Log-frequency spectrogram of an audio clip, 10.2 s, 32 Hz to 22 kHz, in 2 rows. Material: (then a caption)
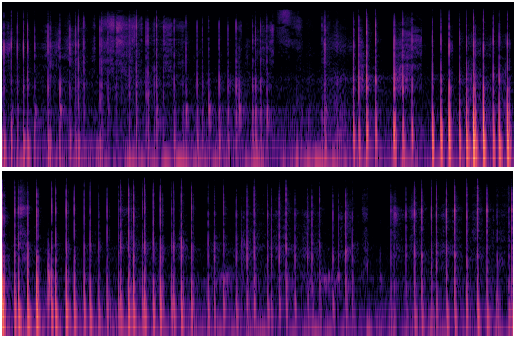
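Paperboard. Fingernails of both hands tap and scratch a rigid, tablet-sized white paperboard box that holds an 8th-generation iPad (2020). A fast, uneven run of short, dry taps with a low, hollow thump is layered over a crinkly scratching texture, and each tap dies away almost at once.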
